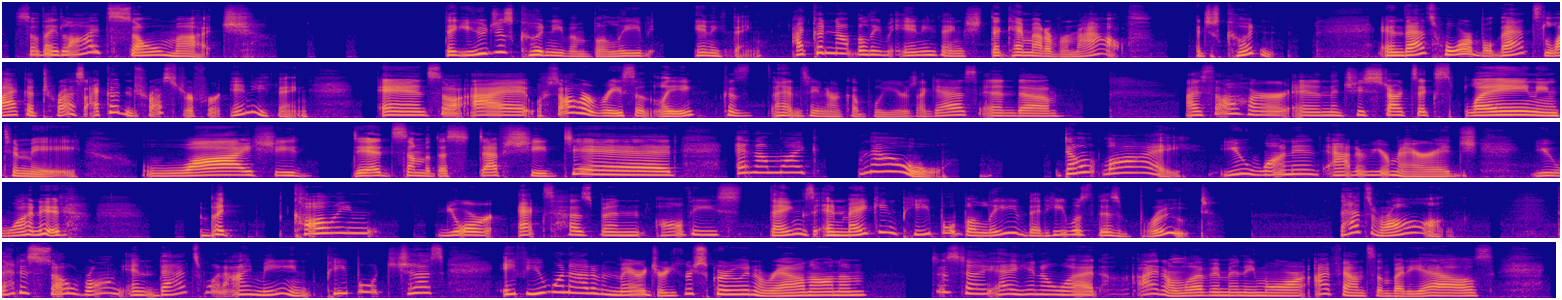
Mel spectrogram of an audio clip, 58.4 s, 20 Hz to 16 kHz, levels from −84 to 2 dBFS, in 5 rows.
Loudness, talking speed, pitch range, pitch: -23 LUFS, 155 wpm, 185-285 Hz, 225 Hz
